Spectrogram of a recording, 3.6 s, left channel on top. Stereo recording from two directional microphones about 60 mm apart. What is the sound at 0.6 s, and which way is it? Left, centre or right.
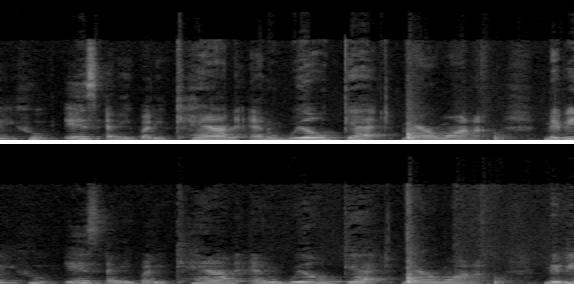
A woman's voice, left.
